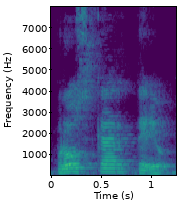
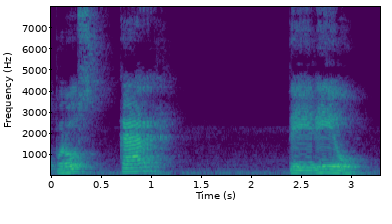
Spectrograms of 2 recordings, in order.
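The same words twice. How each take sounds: First: Proscartereo said as one smooth word; whole word. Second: Proscartereo split into slow separate syllables, pros-car-te-re-o. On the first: Teacher giving the proper whole-word Greek pronunciation. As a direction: say Proscartereo complete, in one flowing go. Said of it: "no se pronuncia así, tiene que ser completa". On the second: Teacher splitting the Greek word so students can write it, slow syllables. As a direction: spell out proscartereo very slowly, one syllable at a time. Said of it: "Lo estoy dividiendo para que lo puedan escribir". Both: Shown as a demonstration.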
